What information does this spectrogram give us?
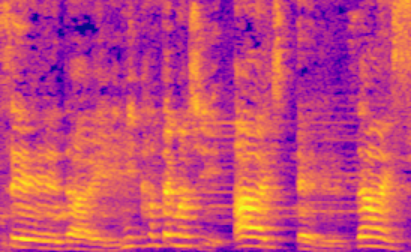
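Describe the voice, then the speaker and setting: In a small room at home, a middle-aged woman on a floor mat leads a live stretch session, chanting counts cheerfully and laughing, with soft background music. She speaks slowly at a fairly high pitch with big swings. Her voice comes from far off, recorded by a distant camera in an echoey space.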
